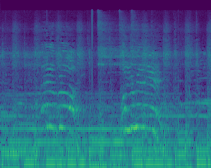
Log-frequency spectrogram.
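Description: Live rock band playing amplified: electric guitars over a steady bass pulse, with a voice coming in over it in two long gliding phrases, about a second and two and a half seconds in.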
